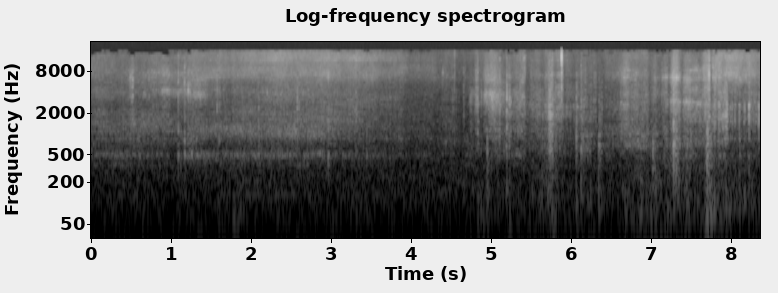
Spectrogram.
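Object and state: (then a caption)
Glossy paper cookbook page. Long nails scratch the glossy paper of a large hardcover Chinese cookbook lying open to a map spread, making a soft, steady, bright rasping hiss. The page is then turned, bringing louder, sharper crackles and crisp rustles of the stiff, glossy paper.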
